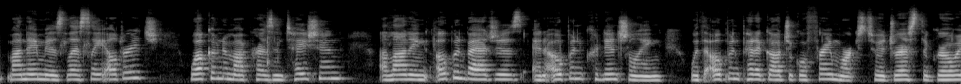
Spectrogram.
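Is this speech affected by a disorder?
No.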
